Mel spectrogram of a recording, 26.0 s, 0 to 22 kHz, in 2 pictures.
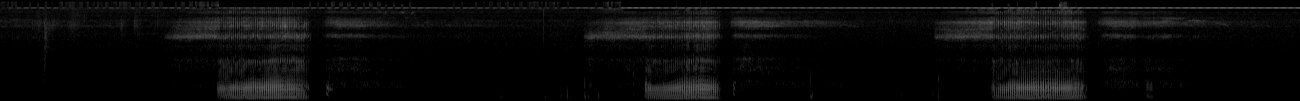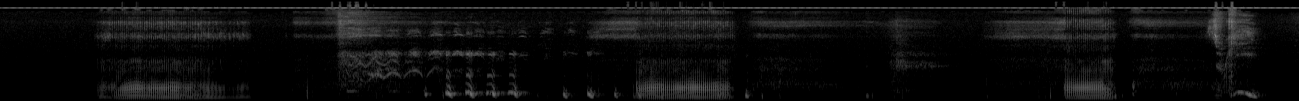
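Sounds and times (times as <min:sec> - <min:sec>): pet snoring: 0:01.7 - 0:04.3, 0:05.8 - 0:08.4, 0:09.3 - 0:12.2, 0:14.0 - 0:16.4, 0:18.9 - 0:21.4, 0:22.8 - 0:25.1.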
